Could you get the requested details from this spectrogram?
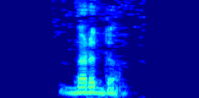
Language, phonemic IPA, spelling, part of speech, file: Serbo-Croatian, /br̩̂do/, brdo, noun, Sr-Brdo.ogg
- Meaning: hill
